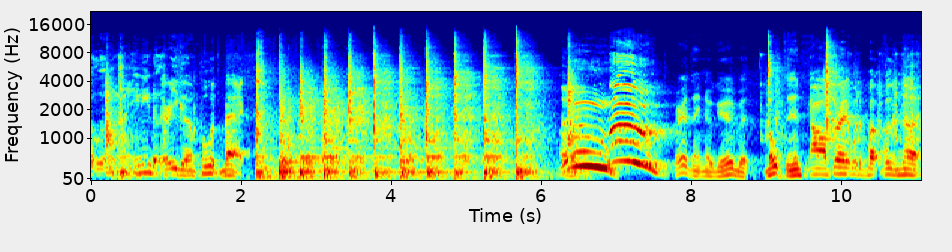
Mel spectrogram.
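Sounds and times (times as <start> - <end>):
soft-faced hammer striking a bolt: 2.2 - 6.1.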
